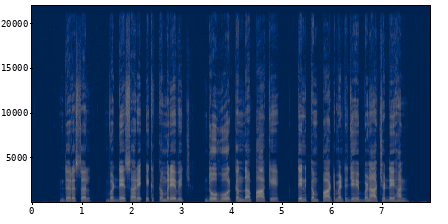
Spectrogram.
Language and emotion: Punjabi, neutral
